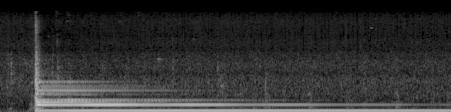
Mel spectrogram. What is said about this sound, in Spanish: Y ahora haremos sonar una campana y pediremos un deseo.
